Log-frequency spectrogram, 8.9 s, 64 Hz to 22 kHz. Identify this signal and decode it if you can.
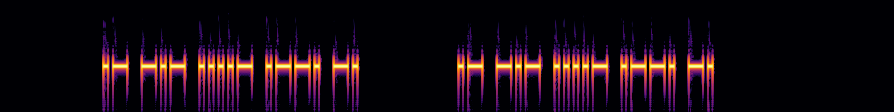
Morse code, heard as a keyed tone, about 25 wpm, 700 Hz. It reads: AK4PN AK4PN
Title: USA Call Signs - 5 Characters - Repeated 2x - 25wpm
